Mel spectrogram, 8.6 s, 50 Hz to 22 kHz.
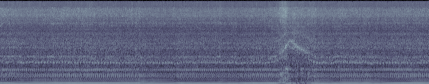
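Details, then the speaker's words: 2006 Yamaha FZ1-N on the fully stock exhaust, before the slip-on swap: strong, even idle and one clean blip rising fast and dropping back smoothly. Free revving to about 7,000 rpm; normal. "So that was just free revving up to about 7,000 RPM."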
